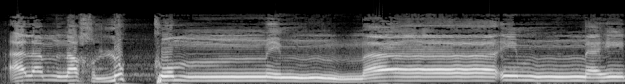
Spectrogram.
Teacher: أي ذهب الحرف وهو القاف وذهبت صفته وهي الاستعلاء، فصار هكذا نخلق، ذهب القاف ما تسمعه، ما نقول نخلقكم لا، وإنما نقول نخلق، لك لك، ألم نخلق كم من ماء مهين. · Term: إدغاما يسمونه محضا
